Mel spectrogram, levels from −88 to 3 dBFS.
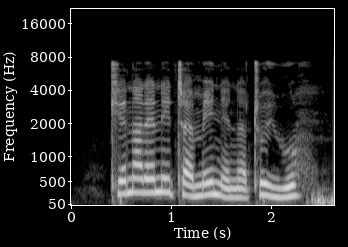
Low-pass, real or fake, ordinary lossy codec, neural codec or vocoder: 7.2 kHz; real; none; none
